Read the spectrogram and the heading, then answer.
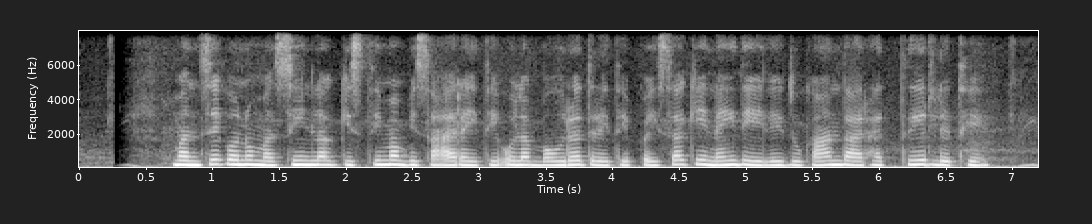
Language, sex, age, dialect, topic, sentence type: Chhattisgarhi, female, 18-24, Central, banking, statement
